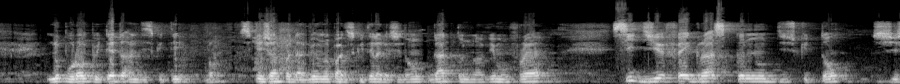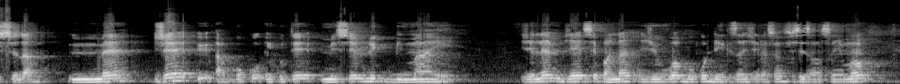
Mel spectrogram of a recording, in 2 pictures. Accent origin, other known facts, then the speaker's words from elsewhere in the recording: Martinique; je suis des Antilles, la Martinique.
